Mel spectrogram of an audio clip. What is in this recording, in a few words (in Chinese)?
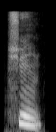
"驯", Chinese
